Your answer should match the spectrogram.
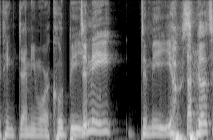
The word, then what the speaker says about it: Demi: I think Demi Moore could be Demi. That's how you pronounce her name.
